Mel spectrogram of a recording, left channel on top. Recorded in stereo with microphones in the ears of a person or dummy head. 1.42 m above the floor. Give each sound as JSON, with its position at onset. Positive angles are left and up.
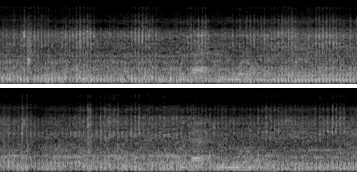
{"t": 1.8, "sound": "a man speaking", "side_deg": -85, "distance_m": 3.5}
